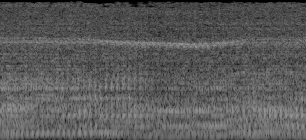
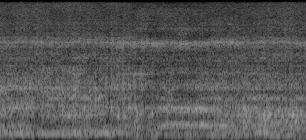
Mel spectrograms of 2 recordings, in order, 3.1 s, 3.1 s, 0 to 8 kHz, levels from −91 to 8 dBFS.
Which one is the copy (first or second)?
second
